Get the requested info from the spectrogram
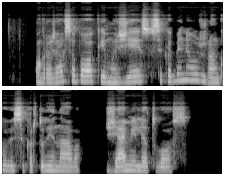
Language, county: Lithuanian, Vilnius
